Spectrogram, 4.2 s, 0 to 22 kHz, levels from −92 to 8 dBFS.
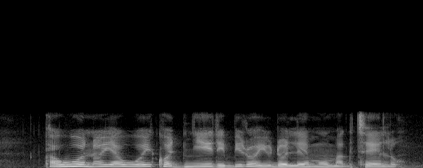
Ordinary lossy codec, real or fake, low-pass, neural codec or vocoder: none; real; 7.2 kHz; none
